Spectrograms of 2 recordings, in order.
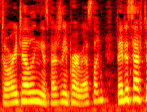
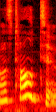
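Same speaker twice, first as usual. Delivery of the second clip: voice full of defeat, beaten-down; 3 semitones higher, 7 dB quieter than usual. Acting out a confrontation as Shelley, defeated voice. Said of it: "the defeat in [name]'s voice".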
